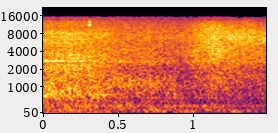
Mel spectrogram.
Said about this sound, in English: And I think the sounds of ironing are sort of represent that breathing, which is like the steam sort of breathes through the fabric. It's exhaling. The steam is exhaling. And so that makes you exhale as well.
